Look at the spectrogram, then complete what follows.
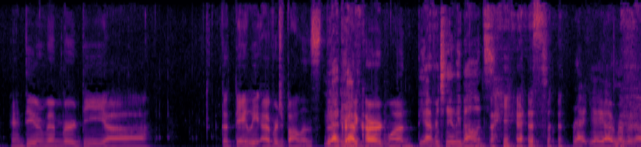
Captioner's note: laugh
